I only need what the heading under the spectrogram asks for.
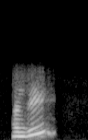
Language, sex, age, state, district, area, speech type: Dogri, female, 18-30, Jammu and Kashmir, Kathua, rural, conversation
